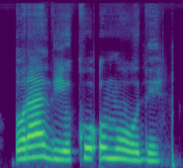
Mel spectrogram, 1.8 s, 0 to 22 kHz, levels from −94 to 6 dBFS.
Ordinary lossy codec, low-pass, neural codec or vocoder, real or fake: none; none; codec, 44.1 kHz, 2.6 kbps, SNAC; fake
